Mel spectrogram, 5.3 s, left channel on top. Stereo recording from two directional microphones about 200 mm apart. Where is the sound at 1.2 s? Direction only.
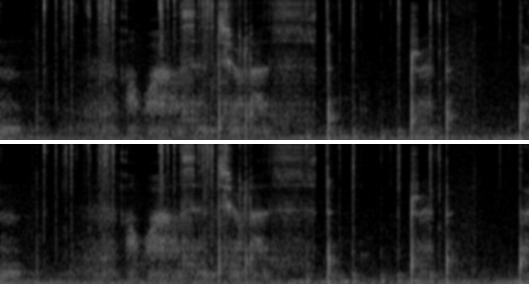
5° left (ahead or behind).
